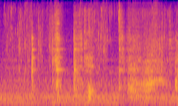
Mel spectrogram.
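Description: Ground meat sizzling in a pan over medium heat, with a steady crackle broken by repeated scraping and stirring strokes of a utensil, close and fairly loud, with no talking.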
